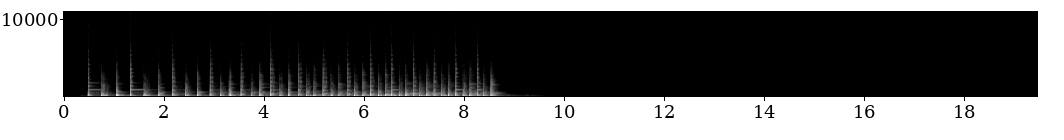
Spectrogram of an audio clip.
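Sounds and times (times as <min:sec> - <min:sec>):
slap bass playing triplets: 0:00.4 - 0:09.1.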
